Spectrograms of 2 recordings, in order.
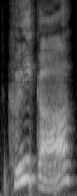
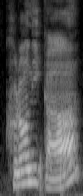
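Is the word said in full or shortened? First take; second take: shortened; full. First: The middle syllable is dropped from the word. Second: All three syllables of the word are said.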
